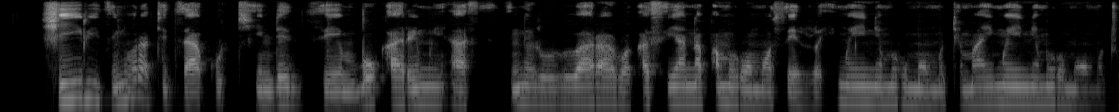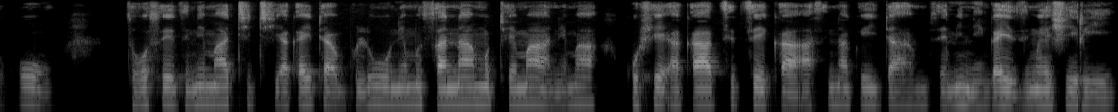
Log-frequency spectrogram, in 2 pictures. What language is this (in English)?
Shona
